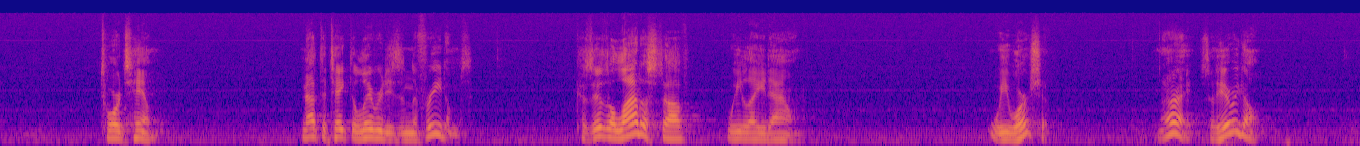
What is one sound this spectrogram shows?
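A middle-aged man speaks with animation into a clip-on microphone, pausing between phrases.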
